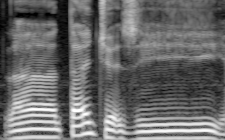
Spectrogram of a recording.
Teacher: Alasannya ada ya mati yang didahului huruf yang berharakat kasrah yaitu panjangnya satu alif atau dua harakat atau dua ketukan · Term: mad thobi'i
